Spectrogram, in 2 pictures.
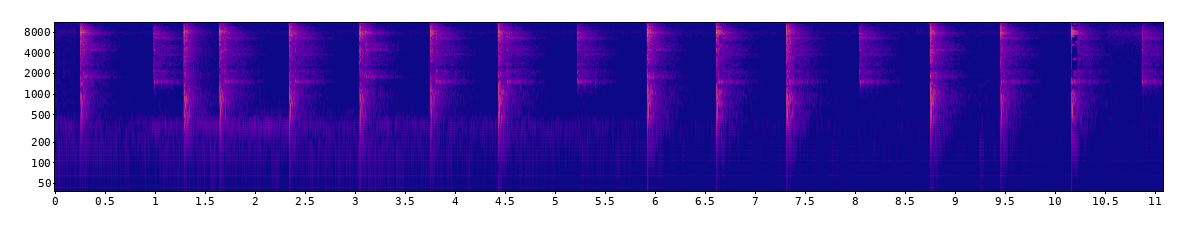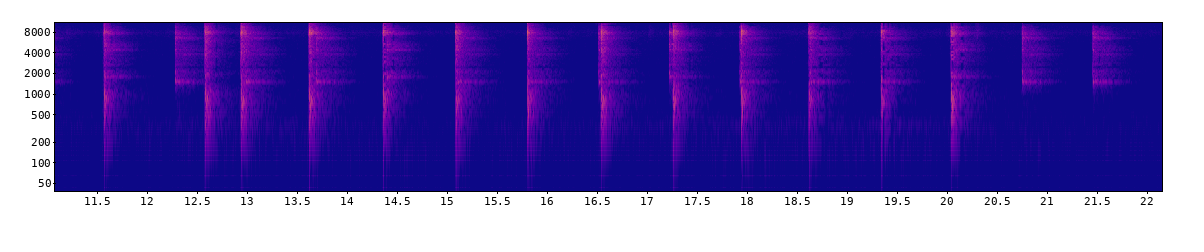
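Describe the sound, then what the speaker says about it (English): A single pair of hands claps the rhythm of Mary Had a Little Lamb, with sharp, close, evenly spaced claps and occasional shorter gaps following the melody's pattern. "I'm gonna try to hear that music in my head and try to clap."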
